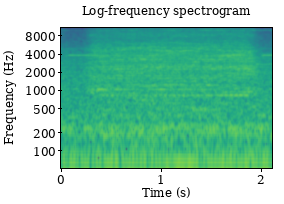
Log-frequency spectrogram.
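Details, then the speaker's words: 1998 Okuma MX-45VA vertical machining center jogging an axis, machine set on wood and not balanced so shakes slightly; even steady hum, no grinding, weird noises or vibration felt by hand. "No grinding, no weird noises. When you put your hand on it, you can feel there's no vibrations at all."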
